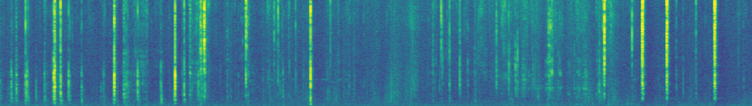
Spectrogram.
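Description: Fingertips tap and rub the top plate, mode dial and buttons of a black plastic, hollow-bodied Fujifilm bridge camera, with its battery door open at the start. Quick, dry, bright clicks and taps land irregularly over soft rustling rubs. There is almost no low end, and each tap dies away instantly.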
